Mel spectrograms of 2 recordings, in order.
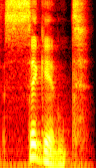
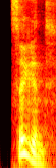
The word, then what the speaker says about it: Sigint: There is no second N. It's Sigint. Sigint, yeah. Sigint, okay. And it took me a long freaking time to pronounce it right.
